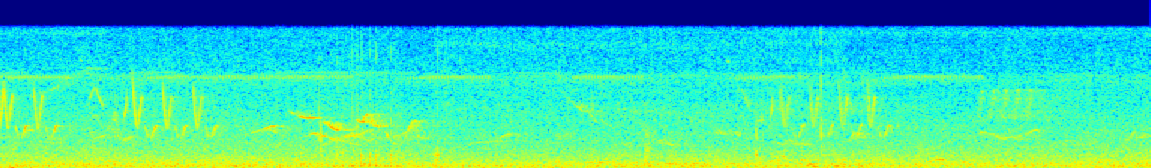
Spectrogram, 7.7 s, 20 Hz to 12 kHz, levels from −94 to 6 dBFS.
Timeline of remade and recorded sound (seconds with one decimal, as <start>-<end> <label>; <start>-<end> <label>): 0.0-5.2 recorded; 5.2-5.8 remade; 5.8-7.7 recorded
